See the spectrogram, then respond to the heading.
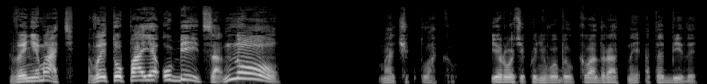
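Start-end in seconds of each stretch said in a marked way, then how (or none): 0.1-2.8 loud, high raging shout; furious yelling. A narrator's reading. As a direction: scream insults at the mother. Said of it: "заорал Рольф". (яростный крик)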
